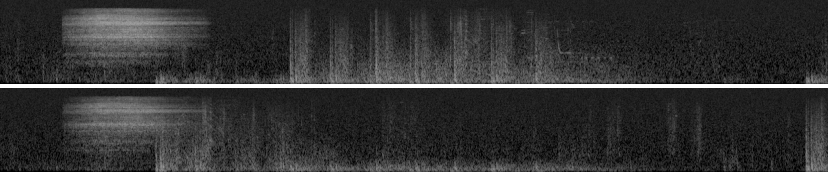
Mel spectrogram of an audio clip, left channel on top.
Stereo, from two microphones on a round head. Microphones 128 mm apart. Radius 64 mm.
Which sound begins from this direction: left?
A hiss, at 0.6 s.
